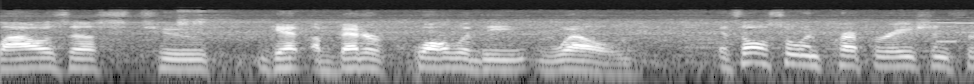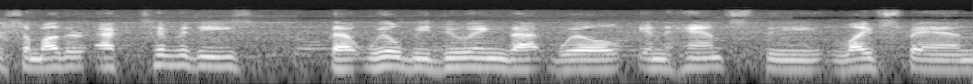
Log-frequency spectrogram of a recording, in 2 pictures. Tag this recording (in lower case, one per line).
speech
